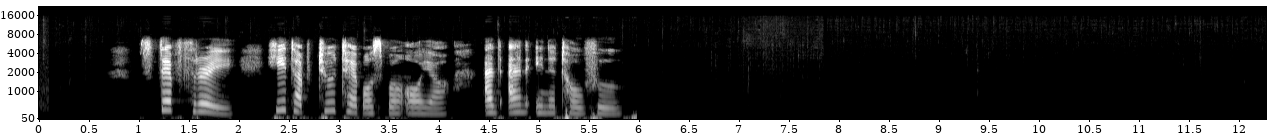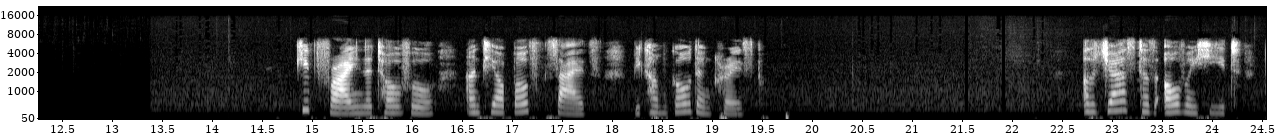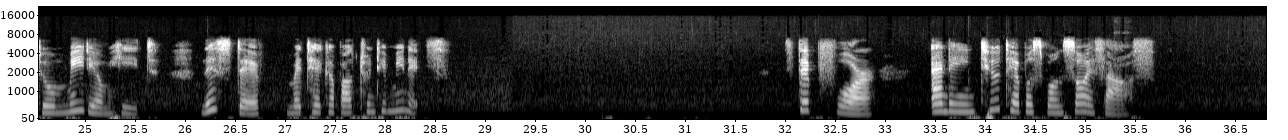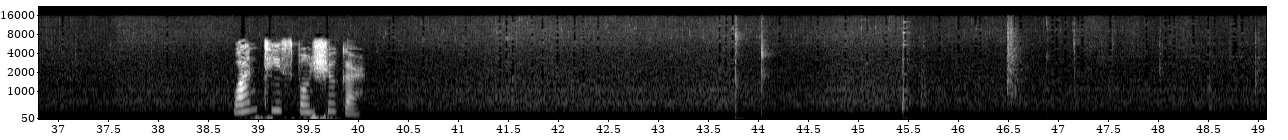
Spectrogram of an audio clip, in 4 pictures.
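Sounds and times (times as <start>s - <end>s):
faint steady hum: 0.0s - 49.0s
tofu sizzling in oil: 6.0s - 14.8s, 28.6s - 32.1s, 32.9s - 49.0s.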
